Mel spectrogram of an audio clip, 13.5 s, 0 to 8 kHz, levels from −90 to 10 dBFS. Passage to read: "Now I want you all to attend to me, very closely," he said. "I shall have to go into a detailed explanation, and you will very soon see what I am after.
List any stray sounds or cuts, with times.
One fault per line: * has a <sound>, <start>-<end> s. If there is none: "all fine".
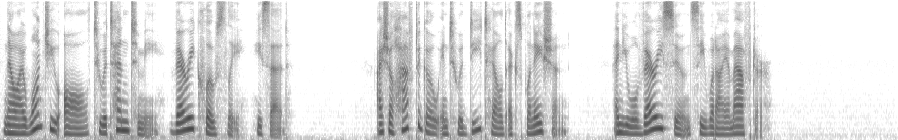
all fine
